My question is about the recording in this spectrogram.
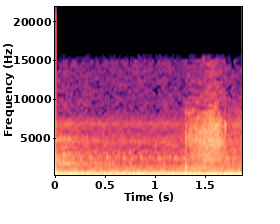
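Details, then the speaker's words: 2014 Ram Cummins diesel, first start after replacing failed VVT/VGT turbo actuator with aftermarket part: low steady rumble, no surging, hunting or odd turbo noise; VGT now responding after being stuck at 50%. "Alright, getting action on the VGT, so it is responding. It was stuck at 50% before."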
